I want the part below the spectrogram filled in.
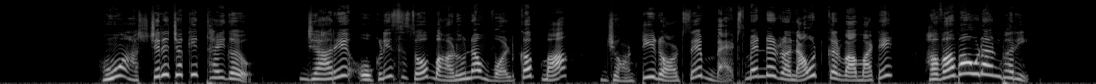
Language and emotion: Gujarati, surprised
